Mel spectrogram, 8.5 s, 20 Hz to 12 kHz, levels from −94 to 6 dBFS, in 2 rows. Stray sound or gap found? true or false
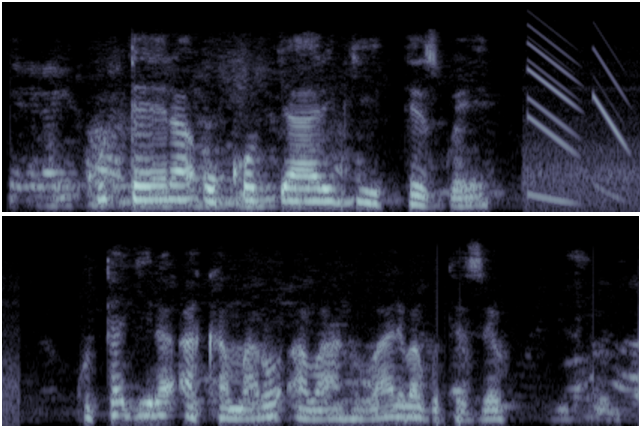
true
